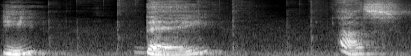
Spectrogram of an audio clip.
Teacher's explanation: E eu tenho nela um ditongo aberto. Só que a tônica está na penúltima, então eu tenho uma paroxítona.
